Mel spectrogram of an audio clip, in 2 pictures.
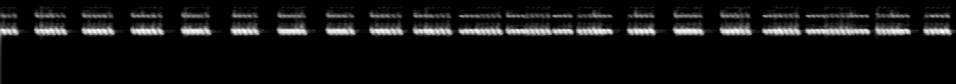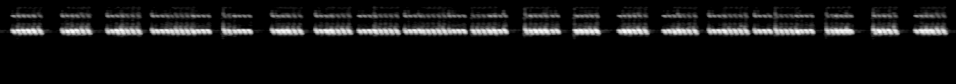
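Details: Two crickets chirping close up: a steady, high-pitched pulsed trill, dense chirps of about four per second overlapping with slight irregular gaps, clean and strong with no other sounds.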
